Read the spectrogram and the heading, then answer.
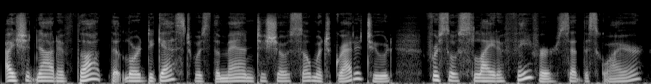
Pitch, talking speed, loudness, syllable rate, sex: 170 Hz, 230 wpm, -19 LUFS, 5.0 syllables/s, female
